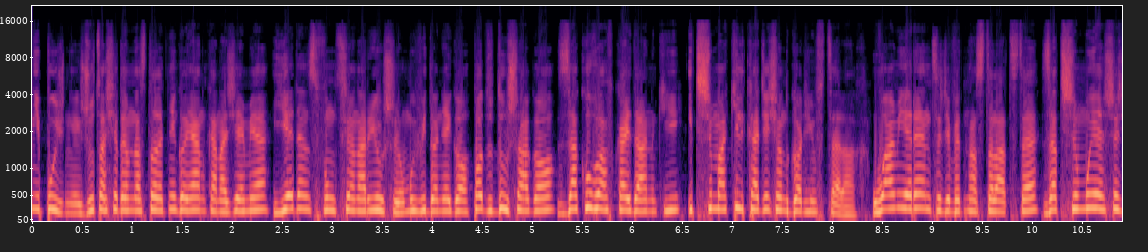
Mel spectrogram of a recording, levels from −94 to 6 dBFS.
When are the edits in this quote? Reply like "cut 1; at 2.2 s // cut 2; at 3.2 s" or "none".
cut 1; at 4.4 s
